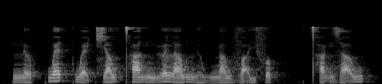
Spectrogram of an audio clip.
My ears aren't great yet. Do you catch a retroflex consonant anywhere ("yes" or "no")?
no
